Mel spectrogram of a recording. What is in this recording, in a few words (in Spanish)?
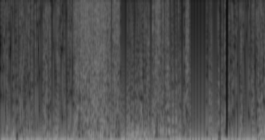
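"carta", Spanish, vibrants; laboratori fonetica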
